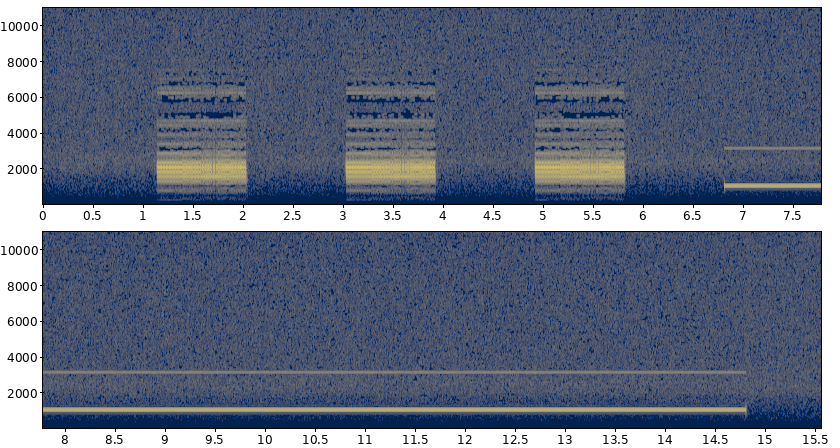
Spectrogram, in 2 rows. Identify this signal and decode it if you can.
Emergency Alert System (SAME) tones (header bursts, then the 1050 Hz attention tone), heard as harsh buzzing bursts, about 520.83 baud.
